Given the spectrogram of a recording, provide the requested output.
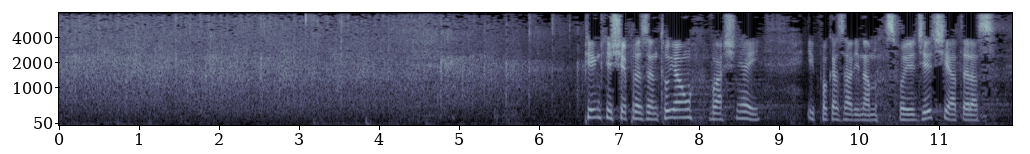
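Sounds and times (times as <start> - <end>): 
audience applause: 0.0 - 6.7
speech: 6.6 - 11.8.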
